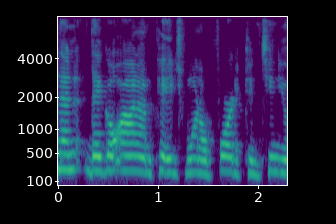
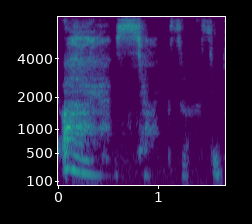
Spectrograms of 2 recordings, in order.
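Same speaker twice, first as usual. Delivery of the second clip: mock exhausted whisper; 8 dB quieter, slower than usual. Rude worn-out clerk mocked.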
